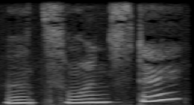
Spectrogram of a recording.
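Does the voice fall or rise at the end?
rise. The voice rises at the end, sounding unsure. The speaker is not sure it is Wednesday. "there's a kind of like an upturn at the voice at the end"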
